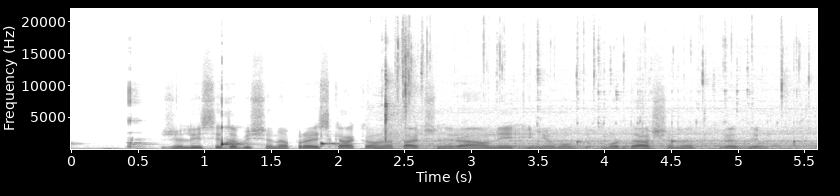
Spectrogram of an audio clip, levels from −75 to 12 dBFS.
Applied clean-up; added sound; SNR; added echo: none; Water tap, faucet; 3 dB; none.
